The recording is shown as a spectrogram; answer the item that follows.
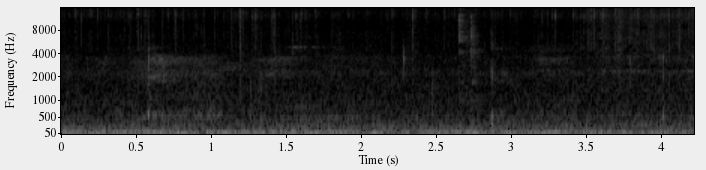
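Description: Faint sizzle of semolina cakes shallow-frying in oil in a nonstick pan, with a few light clicks of a steel spatula against the pan as the cakes are turned.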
